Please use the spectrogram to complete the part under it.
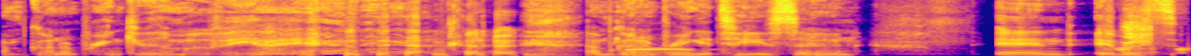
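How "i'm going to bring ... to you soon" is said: deliberately lowered put-on voice. Retelling how they made a job fun, speaking in a lowered voice. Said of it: "people would lower their voice to match".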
